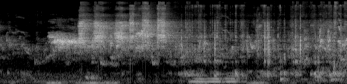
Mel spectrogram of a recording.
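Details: Young budgerigars chirp as they beg for food. A brief thin call comes first. A dense, harsh, rasping chorus then starts and carries on without a break, with a faint low hum in the middle.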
